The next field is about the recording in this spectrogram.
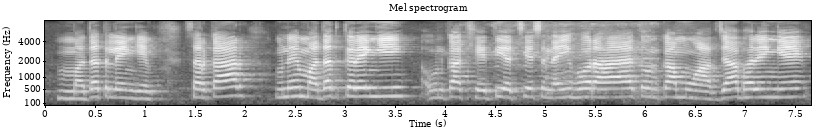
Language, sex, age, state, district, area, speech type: Hindi, female, 30-45, Uttar Pradesh, Mirzapur, rural, spontaneous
